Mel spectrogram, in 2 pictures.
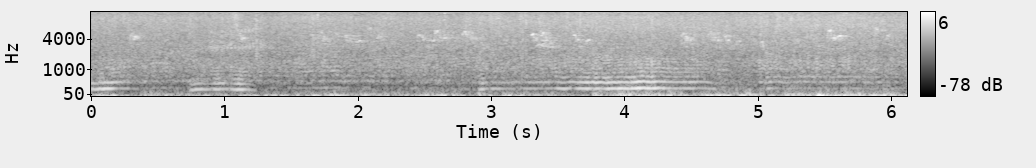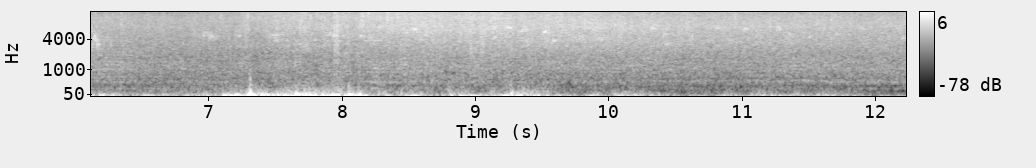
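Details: Bees in Central Illinois feeding at a tray before winter. Wavering low buzzes come and go in the first half, then give way to loud low thumps and rumbling.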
